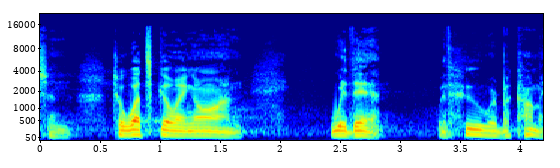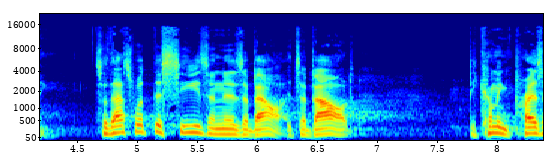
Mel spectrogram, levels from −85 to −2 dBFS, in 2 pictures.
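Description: At 2.81 s, just before "with who we're becoming", and again from 6.23 to 6.27 s, after "what this season is", damaged data in the compressed stream throws the decoder out of sync, producing a brief chirp, squawk, click or short hole.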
